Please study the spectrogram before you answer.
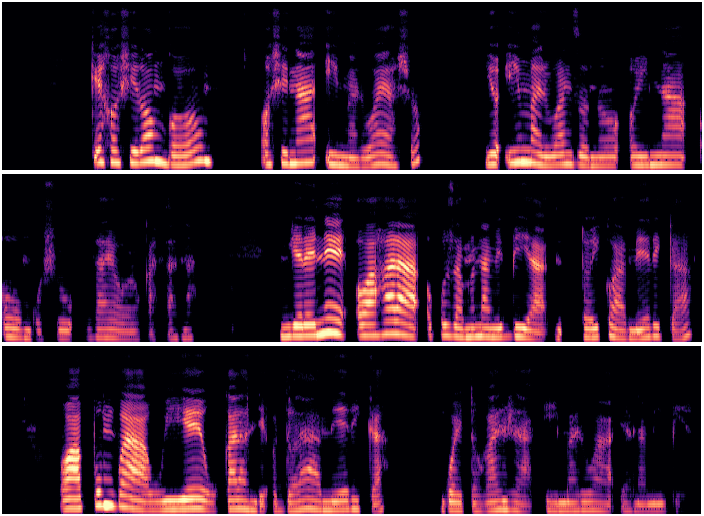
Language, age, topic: Oshiwambo, 25-35, finance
